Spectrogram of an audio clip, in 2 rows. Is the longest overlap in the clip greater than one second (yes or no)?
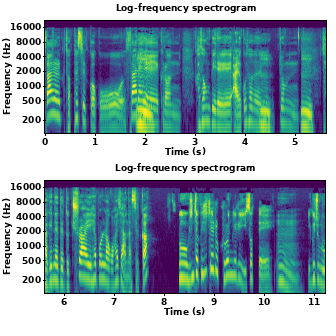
no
